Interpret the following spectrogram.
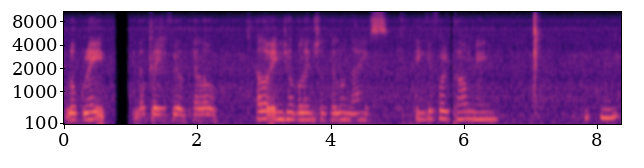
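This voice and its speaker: A Filipino woman in her forties with a Filipino accent speaks slowly and flatly in a medium-pitched voice with a gravelly edge. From home at night, she livestreams casually, greeting viewers by name and answering their comments over steady background noise.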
